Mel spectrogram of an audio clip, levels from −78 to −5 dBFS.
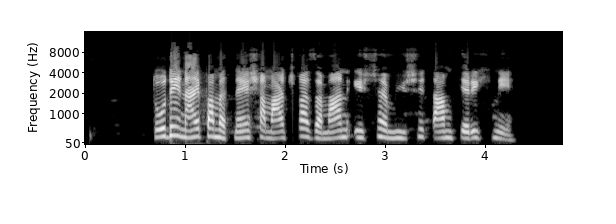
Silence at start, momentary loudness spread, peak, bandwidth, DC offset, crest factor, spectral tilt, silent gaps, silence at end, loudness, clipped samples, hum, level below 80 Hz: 0.7 s; 10 LU; 0 dBFS; 11.5 kHz; under 0.1%; 16 dB; -2.5 dB/octave; none; 0.5 s; -14 LUFS; under 0.1%; none; -66 dBFS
